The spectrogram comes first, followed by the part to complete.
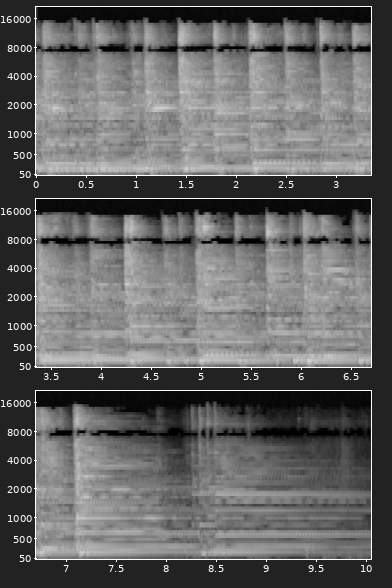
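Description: Two guitars strumming a driving rhythm together, a stroke about every third of a second. About seven seconds in they stop on a final chord that rings and fades, with one more light strum near the end.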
